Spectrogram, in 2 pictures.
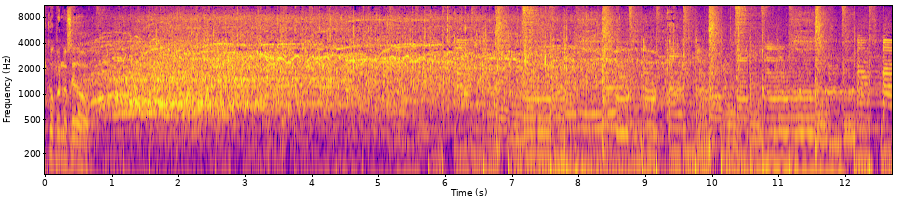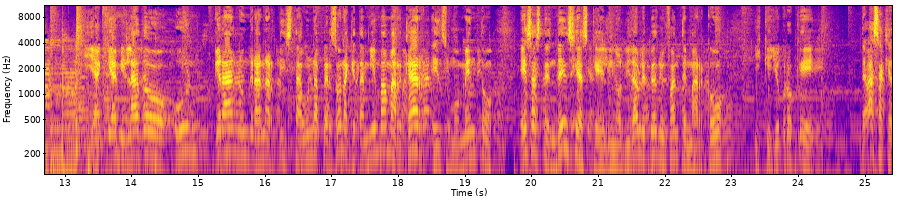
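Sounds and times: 
speech: 0.0s - 1.1s, 13.4s - 25.4s
audience applause: 0.7s - 10.5s
band music with a steady beat: 3.0s - 13.4s.

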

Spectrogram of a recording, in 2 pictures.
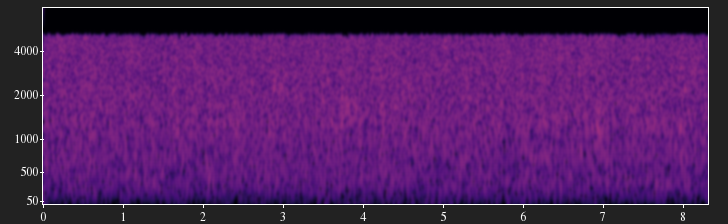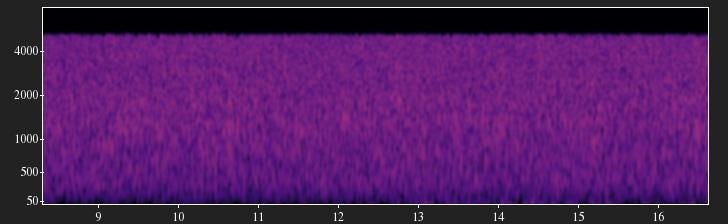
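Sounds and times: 
rain hiss: 0.0s - 16.6s.

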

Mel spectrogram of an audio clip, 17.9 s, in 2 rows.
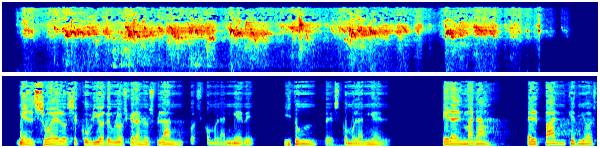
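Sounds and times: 
quail chirps: 0.2s - 8.6s
speech: 9.2s - 14.8s, 15.6s - 17.8s.

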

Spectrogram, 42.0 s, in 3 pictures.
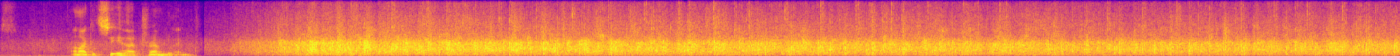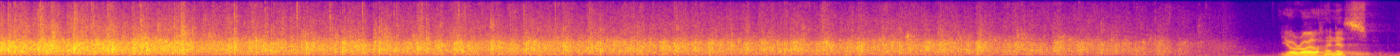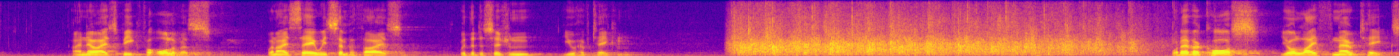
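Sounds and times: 
speech: 0.7s - 2.1s, 29.1s - 34.4s, 39.8s - 41.9s
thunderous audience applause: 2.0s - 26.3s, 35.3s - 39.8s.

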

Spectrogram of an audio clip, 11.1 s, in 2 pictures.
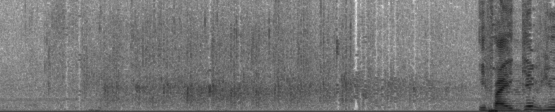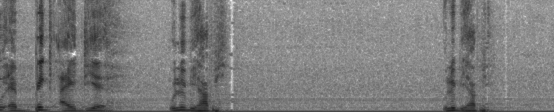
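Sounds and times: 
large crowd applause for food workers: 0.5s - 4.8s
speech: 4.8s - 7.9s, 10.0s - 10.6s.

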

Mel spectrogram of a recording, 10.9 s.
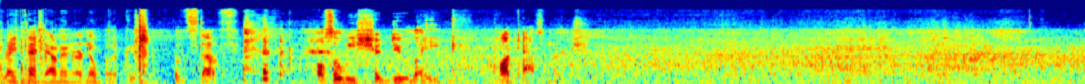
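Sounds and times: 
speech: 0.0s - 6.0s
cars driving past outside: 2.6s - 10.8s.

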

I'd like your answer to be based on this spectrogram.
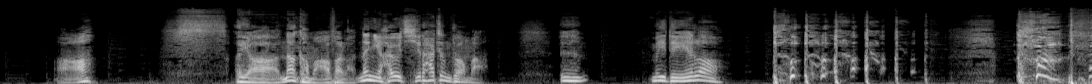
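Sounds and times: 
speech: 0.6s - 1.0s, 2.4s - 4.9s, 5.6s - 5.9s, 6.5s - 7.3s
raspy breath: 1.6s - 2.3s, 5.2s - 5.6s, 9.4s - 10.1s
dry coughing fit: 7.7s - 9.5s, 10.1s - 10.9s.

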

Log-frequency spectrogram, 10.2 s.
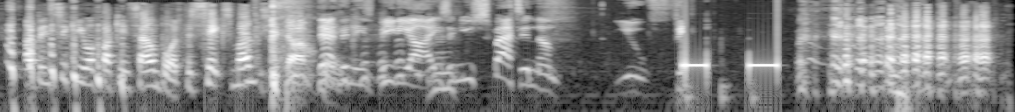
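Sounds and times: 
laughter: 0.0s - 1.4s, 2.7s - 4.9s, 8.0s - 10.1s
speech: 0.4s - 7.2s, 8.0s - 10.1s
voices talking and snickering: 2.7s - 5.7s
censor beep over swearing: 6.8s - 7.8s.

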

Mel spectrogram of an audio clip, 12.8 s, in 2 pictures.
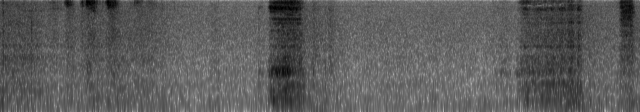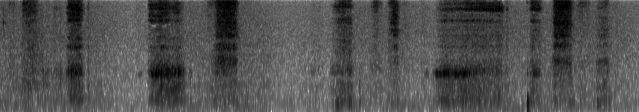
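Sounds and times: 
pencil scratching on paper while studying: 2.7s - 3.1s, 5.2s - 8.8s, 9.7s - 12.6s.

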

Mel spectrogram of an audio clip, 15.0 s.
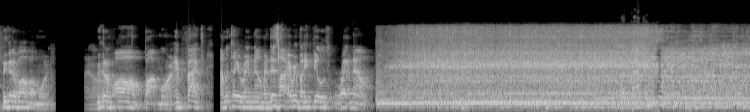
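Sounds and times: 
speech: 0.0s - 1.1s, 1.7s - 8.1s
blender running: 7.5s - 15.0s.

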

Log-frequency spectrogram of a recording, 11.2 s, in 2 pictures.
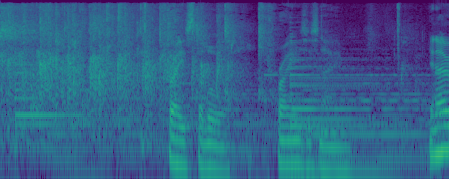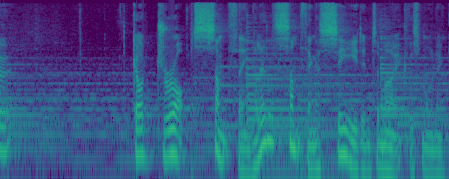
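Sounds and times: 
audience clapping: 0.0s - 3.9s
speech: 2.1s - 4.6s, 5.4s - 5.8s, 7.3s - 11.2s.

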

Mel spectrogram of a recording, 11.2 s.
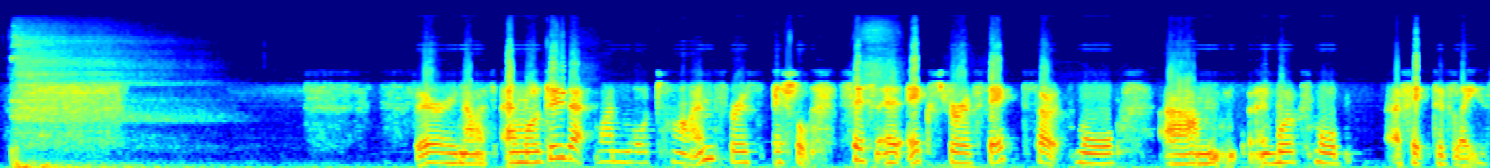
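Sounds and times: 
deep breath in and out during a guided breathing exercise: 0.0s - 3.0s, 3.8s - 4.6s, 6.1s - 8.8s
speech: 3.1s - 11.1s.

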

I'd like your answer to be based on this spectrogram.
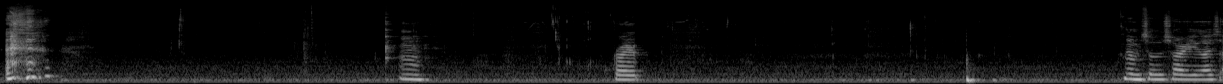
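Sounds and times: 
chewing a bite of food: 1.6s - 3.3s, 4.4s - 11.2s
speech: 6.2s - 6.6s, 11.3s - 12.2s.

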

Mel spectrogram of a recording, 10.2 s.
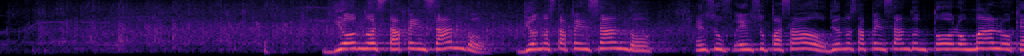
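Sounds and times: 
audience applause: 0.0s - 7.4s
speech: 3.2s - 10.2s.

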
